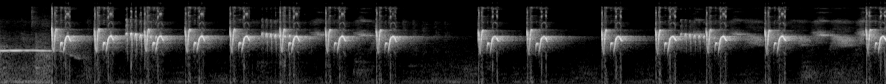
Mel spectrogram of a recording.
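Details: Ashy tailorbird (Orthotomus ruficeps), a recording used as a lure and as master song for training birds: loud, sharp, clicky notes that drop in pitch, repeated about twice a second in steady runs with brief pauses, after a short steady whistle-like tone at the start.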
